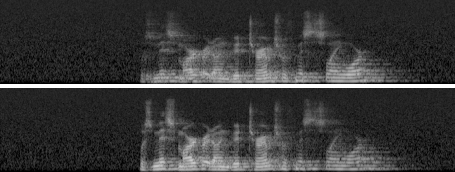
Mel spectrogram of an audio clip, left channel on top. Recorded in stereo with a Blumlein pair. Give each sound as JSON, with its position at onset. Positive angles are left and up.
{"t": 1.4, "sound": "a man speaking", "azimuth_deg": -35, "distance_m": 1.8}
